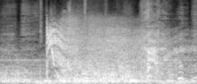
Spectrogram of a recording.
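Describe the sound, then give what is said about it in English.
Two blaster shots fired at the lock of closing blast doors ring out, each a sharp zap sweeping downward in pitch, the second one softer, over a steady, loud rumbling roar. “Whichever of those geniuses back there thought of having the blast doors shot ain't getting a promotion for it.”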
